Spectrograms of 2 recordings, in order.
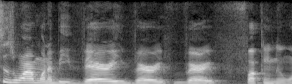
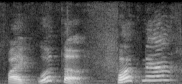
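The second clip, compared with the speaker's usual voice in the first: incredulous; 9 semitones higher, much slower than usual. Real, not acted. Incredulous repeat of rhetorical question.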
